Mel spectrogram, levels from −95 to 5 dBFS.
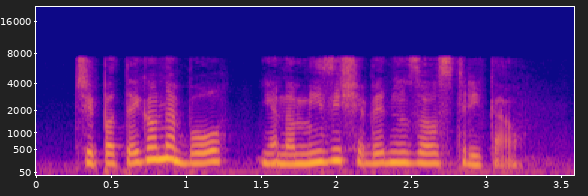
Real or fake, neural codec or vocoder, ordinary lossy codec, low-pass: fake; codec, 16 kHz, 1.1 kbps, Voila-Tokenizer; none; 7.2 kHz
